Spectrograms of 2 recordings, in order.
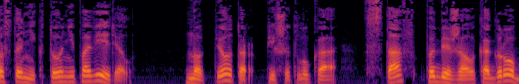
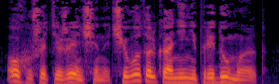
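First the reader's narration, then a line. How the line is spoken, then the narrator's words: Student muttering. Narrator (Russian): кто-нибудь из учеников пробормотал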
